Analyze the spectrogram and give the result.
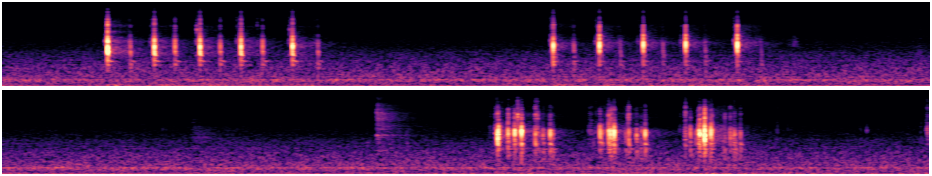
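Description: A Frog mechanical keyboard with cream CRP plastic keycaps, Cherry Black switches and an aluminum plate is typed on slowly with the fingertips, first with one hand, then with both. Its sharp, bright clicks come in three bursts over a low steady hum, with the last burst quicker and more overlapping.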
